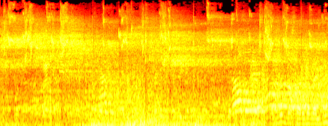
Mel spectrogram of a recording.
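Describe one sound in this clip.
A basketball bounces and thuds on the floor.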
